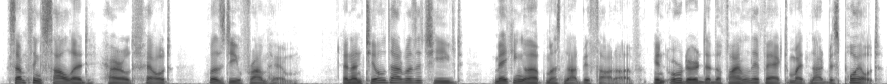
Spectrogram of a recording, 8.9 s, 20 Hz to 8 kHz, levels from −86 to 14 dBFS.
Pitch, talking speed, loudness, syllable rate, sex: 130 Hz, 205 wpm, -18 LUFS, 5.5 syllables/s, male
